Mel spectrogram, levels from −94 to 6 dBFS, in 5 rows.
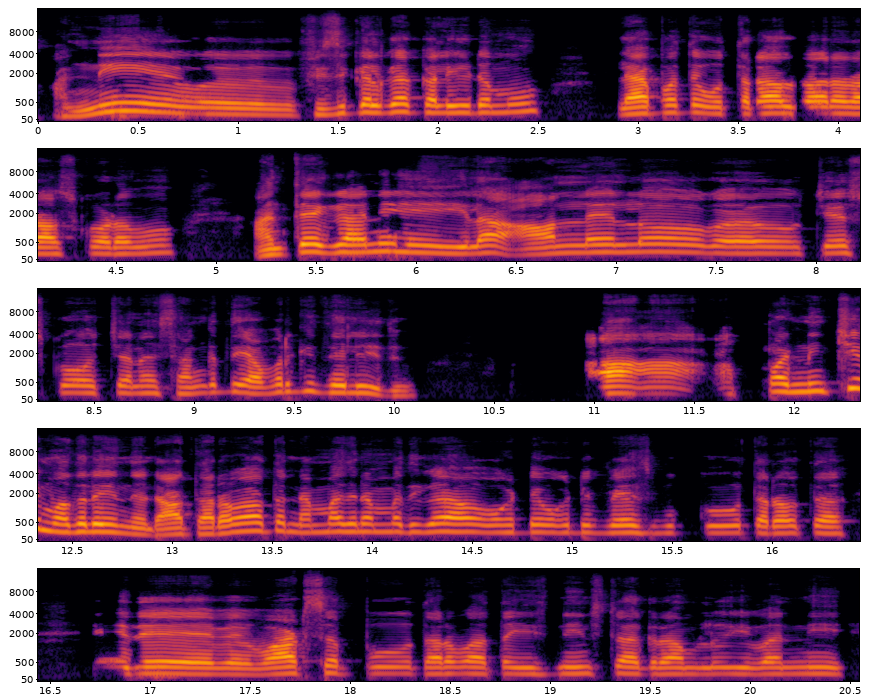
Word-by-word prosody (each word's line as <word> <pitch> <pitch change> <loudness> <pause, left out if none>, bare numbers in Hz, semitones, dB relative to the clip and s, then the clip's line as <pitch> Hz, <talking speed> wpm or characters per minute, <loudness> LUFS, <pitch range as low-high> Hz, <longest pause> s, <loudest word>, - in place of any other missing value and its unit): అన్నీ 160 - 0 0.4
వ - - -2
వ 150 -4 -2
ఫిజికల్‌గా 195 +7 +1
కలియడము. 200 +2 0 0.5
లేపోతే 195 +4 +4
ఉత్తరాల 180 +1 +3
ద్వారా 180 0 +4
రాసుకోడము. 170 +2 0 0.5
అంతేగానీ, 210 +6 +3 0.3
ఇలా 195 +2 +2 0.2
ఆన్‌లైన్‌లో 210 +4 -1 0.3
గ - - -2 0.5
చేసుకోవచ్చనే 190 0 -5
సంగతి 205 +5 -6
ఎవ్వరికీ 215 +6 -5
దెలీదు. 180 -11 -1 1.0
ఆహ్, 185 -3 +6
ఆహ్, 170 - -5 0.2
అప్పటినుంచి 230 +5 0
మొదలైందండి. 210 -9 +3
ఆ - - +3
తర్వాత 225 +8 +4
నెమ్మది 220 +2 -2
నెమ్మదిగా 220 0 0 0.2
ఒకటి 205 0 -5
ఒకటి 200 0 -7
ఫేస్‌బుక్కు. 190 -1 -4 0.2
తర్వాత 185 +1 -2 0.7
ఇదే 175 +1 +1 0.3
వె 155 - 0
వాట్సాపు. 175 0 +1 0.2
తర్వాత 170 0 -1 0.2
ఇన్ 165 +2 -7
ఇన్‌స్టా‌గ్రామ్‌లు 165 -1 -3
ఇవన్నీ 170 +1 -5
190 Hz, 105 wpm, -22 LUFS, 170-210 Hz, 1.0 s, ఆహ్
